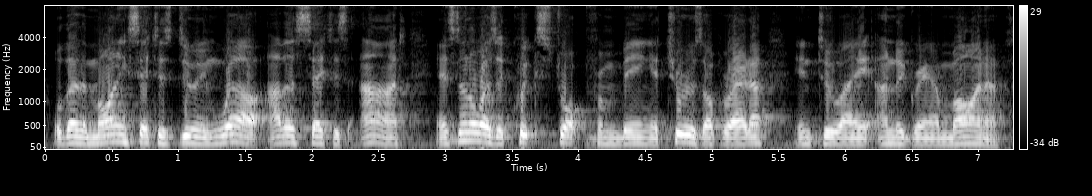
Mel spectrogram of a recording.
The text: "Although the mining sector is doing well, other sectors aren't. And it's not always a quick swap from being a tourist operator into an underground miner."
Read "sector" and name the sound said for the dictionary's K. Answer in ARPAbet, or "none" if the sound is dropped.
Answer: none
